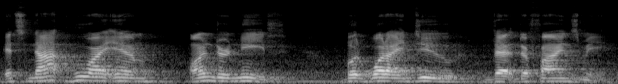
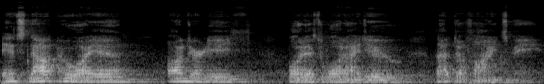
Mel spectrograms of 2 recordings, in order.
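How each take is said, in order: First: It is said in his normal voice. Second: It is said in a Batman impression voice.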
